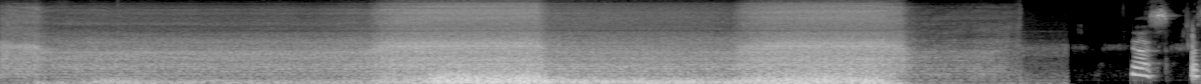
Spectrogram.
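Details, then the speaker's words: Home ventilator via tracheostomy, with the circuit tubing disconnected: loud rushing air swelling with each machine breath, then falling quiet; a large, noisy ventilator circuit leak. "And so that creates [snorts] Sorry, [cough and clears throat] that creates a leak in the circuit. And it's a very big leak and it makes a lot of noise."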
